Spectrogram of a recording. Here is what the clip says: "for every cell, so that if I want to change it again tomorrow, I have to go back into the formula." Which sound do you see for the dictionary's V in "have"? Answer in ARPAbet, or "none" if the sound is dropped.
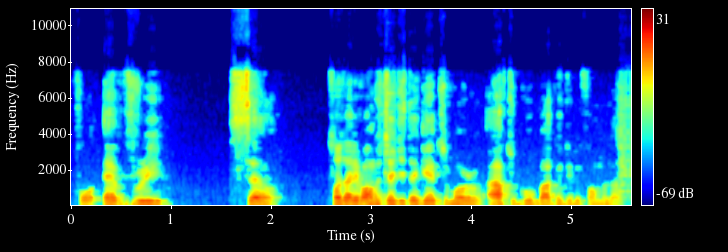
F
